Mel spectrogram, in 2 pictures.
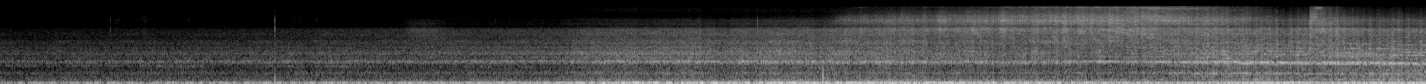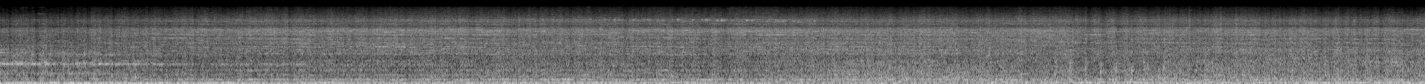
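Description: Freight train led by two Canadian Pacific GE AC4400CW diesel-electric locomotives approaching and passing close by. The rumble of the locomotive engines grows louder over the first several seconds, with a tone that drops in pitch as the locomotives go by about twelve seconds in. After that a long string of loaded tank cars rolls past with steady wheel-on-rail noise and clickety-clack.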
